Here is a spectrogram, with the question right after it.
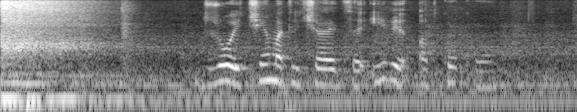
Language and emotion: Russian, neutral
